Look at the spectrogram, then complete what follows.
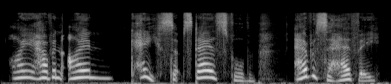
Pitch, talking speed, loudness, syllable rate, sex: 260 Hz, 170 wpm, -18 LUFS, 4.8 syllables/s, female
